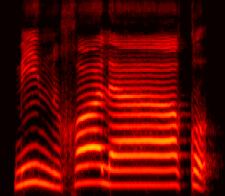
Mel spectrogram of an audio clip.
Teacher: فی الآخرۃ من خلاق، یہاں دیکھیے من، یہاں نون ساکن ہے اور نون ساکن کے بعد خا آ رہا ہے، اور خا جو ہے حروف حلقی کا ورڈ ہے، تو یہاں پر اظہار ہوگا، تو ہم اسے بنا غنّے کے پڑھیں گے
